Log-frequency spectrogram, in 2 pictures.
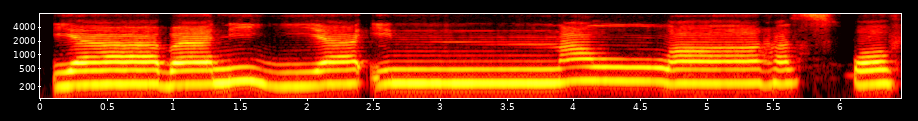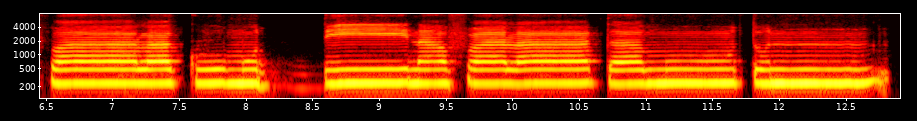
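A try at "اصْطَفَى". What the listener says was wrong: Halsto. Halsto. Nah, haknya tipis. Halsto. To-nya angkat langsung pangkal lidah. Innallaha halstofa. Halstofa. Langsung sotnya angkat pangkal lidahnya ya.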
